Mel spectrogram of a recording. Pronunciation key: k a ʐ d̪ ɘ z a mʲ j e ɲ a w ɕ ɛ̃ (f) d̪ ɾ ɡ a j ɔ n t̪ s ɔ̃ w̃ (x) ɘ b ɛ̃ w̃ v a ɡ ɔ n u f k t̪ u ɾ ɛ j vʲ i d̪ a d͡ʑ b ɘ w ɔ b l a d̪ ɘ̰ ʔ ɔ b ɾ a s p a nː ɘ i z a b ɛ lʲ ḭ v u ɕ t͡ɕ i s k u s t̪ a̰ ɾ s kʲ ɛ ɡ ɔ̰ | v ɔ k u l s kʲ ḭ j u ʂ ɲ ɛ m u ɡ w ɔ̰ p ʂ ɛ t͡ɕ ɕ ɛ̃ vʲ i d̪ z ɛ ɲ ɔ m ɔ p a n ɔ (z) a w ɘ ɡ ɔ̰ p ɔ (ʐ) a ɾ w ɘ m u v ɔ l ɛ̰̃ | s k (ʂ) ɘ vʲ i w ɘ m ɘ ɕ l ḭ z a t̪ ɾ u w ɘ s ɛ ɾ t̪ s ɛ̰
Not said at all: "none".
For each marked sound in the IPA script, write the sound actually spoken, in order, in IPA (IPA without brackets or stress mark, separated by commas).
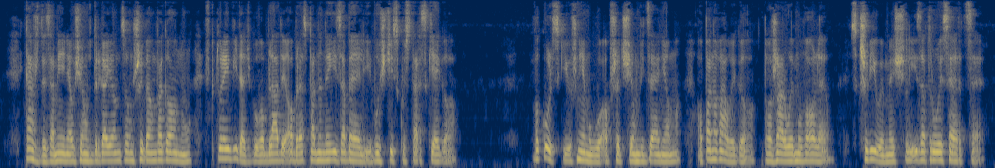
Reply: v, ʂ, v, ʐ, ʂ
